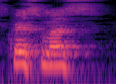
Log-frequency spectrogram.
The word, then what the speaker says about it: Christmas: St St Christmas Christmas we say Chris like a man's name Chris and we have mus Christmas it's a holiday for Christians right Christmas the te is silent we have the word whistle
